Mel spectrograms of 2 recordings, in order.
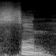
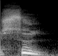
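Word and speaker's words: Sun: TV show Netflix exclusive it's called the brother's son oh yeah I remember apparently I mispronounced it was called the it's actually the brother soon soon soon um because that's like their last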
